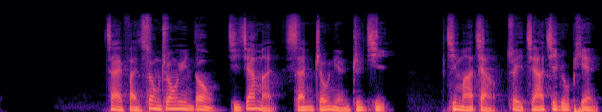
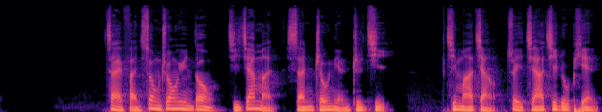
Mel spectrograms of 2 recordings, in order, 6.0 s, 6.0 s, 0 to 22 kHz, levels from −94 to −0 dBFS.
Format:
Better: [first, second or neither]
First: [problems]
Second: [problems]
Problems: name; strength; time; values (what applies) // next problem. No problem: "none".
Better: second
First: garbled, watery; slightly; nothing above 11.5 kHz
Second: none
